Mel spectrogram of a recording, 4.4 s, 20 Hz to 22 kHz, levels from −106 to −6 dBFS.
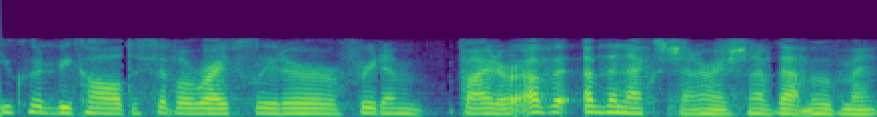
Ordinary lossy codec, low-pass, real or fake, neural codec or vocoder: AAC, 24 kbps; 5.4 kHz; fake; vocoder, 44.1 kHz, 80 mel bands, Vocos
